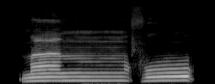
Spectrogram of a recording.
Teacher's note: نون ساکن کے بعد فا حروف اخفا میں سے ہے، یہاں اخفا ہوگا، من، فا پیش کے آگے واو مدہ آ رہا ہے، اسے بھی ایک الف کے برابر کھینچیں گے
